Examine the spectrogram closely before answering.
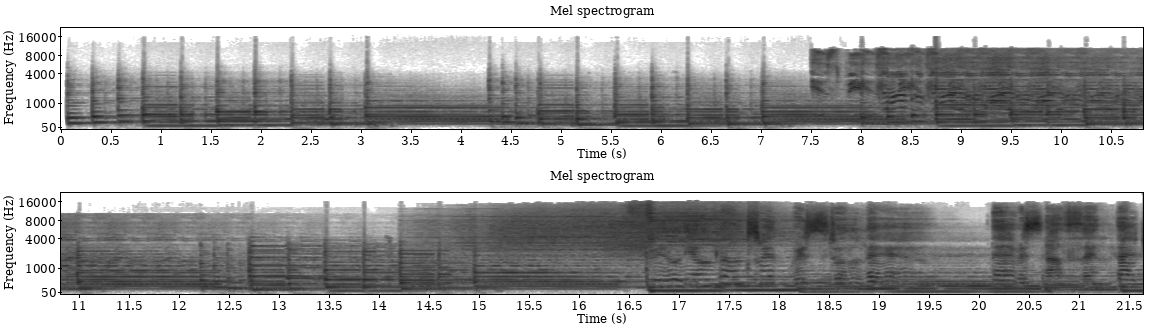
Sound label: iphone ringtone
